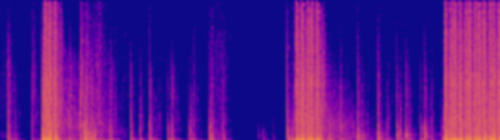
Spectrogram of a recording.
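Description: A submachine gun fires rapid bursts, with shots echoing.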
